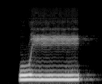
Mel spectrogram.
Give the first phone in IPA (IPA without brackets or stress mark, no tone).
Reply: w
